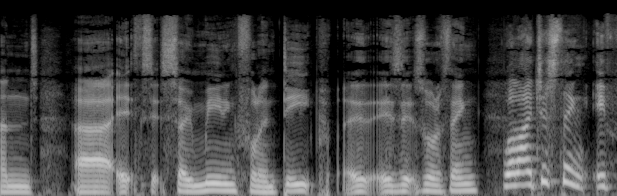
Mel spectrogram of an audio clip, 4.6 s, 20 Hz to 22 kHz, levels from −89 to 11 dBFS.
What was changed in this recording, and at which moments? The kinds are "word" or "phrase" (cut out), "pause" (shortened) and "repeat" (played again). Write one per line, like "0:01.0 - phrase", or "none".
0:01.0 - word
